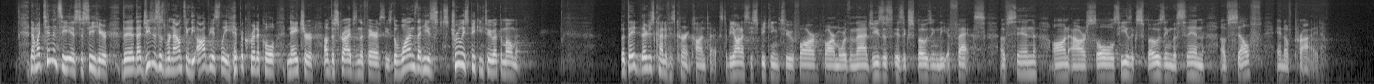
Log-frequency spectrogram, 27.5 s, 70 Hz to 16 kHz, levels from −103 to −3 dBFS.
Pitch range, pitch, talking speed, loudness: 125-185 Hz, 145 Hz, 155 wpm, -27 LUFS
